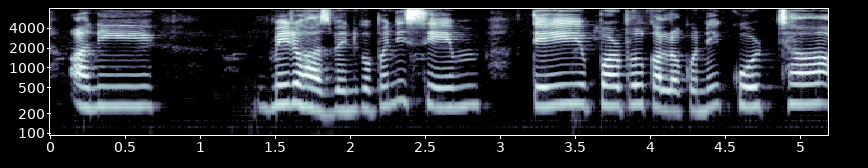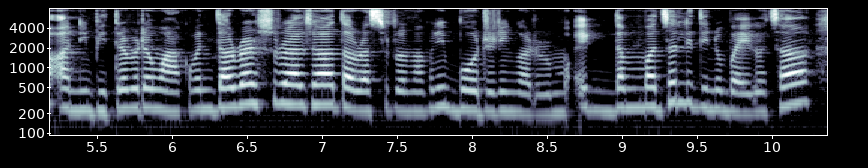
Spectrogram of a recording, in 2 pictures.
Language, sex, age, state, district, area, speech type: Nepali, female, 18-30, West Bengal, Darjeeling, rural, spontaneous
